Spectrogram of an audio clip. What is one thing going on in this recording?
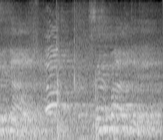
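A man calls out loudly to fighters.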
